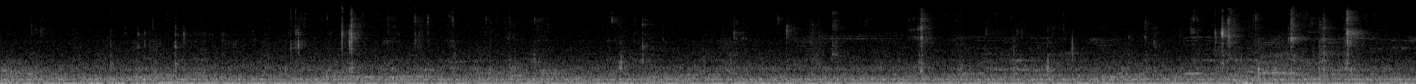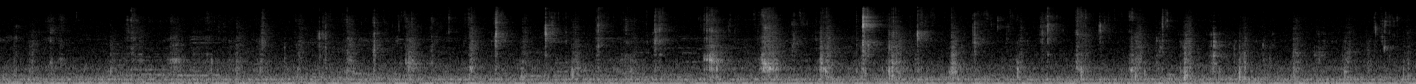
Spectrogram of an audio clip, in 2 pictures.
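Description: Close-miked chewing and mouth sounds of a person eating hilsa biryani by hand, with scattered short wet clicks that come thicker and louder in the second half. A steady low hum runs underneath.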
